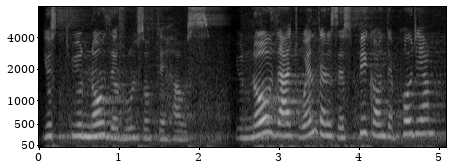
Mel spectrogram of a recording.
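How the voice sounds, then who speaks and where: A South African woman chairs a parliamentary sitting in a stern, admonishing manner. Her voice sits a little high. Clear noise and long hall reverb surround it. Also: normal speed, a bit bright. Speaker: legislature speaker presiding. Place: large legislature chamber. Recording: noisy reverberant chamber.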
